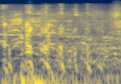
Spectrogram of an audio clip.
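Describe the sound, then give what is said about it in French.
Loud, dense crowd clamour from spectators at a national championship football match voicing disapproval after a foul on a player, a brief, steady mass of overlapping voices. “C'est parce que là, il y a eu une faute sur un joueur et le public désapprouve l'attitude.”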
